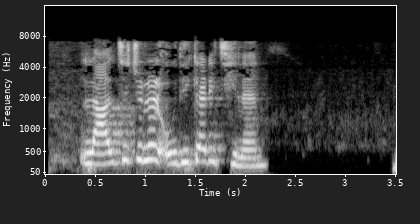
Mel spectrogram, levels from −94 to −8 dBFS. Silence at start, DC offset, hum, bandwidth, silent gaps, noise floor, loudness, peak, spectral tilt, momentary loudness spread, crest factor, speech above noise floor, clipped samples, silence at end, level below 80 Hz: 0.1 s; under 0.1%; none; 7.8 kHz; none; -63 dBFS; -17 LUFS; -4 dBFS; -3 dB/octave; 9 LU; 16 dB; 47 dB; under 0.1%; 0 s; -56 dBFS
